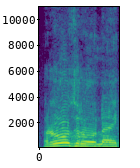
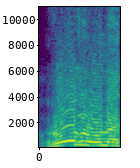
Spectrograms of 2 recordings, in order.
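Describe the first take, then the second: First: Said in the usual way. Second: रोज रोना है thrown out higher and louder; rising preacher's fervour. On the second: Shown as a demonstration. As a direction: hit रोज hard as the refrain peaks. Building sermon list of complaints.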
